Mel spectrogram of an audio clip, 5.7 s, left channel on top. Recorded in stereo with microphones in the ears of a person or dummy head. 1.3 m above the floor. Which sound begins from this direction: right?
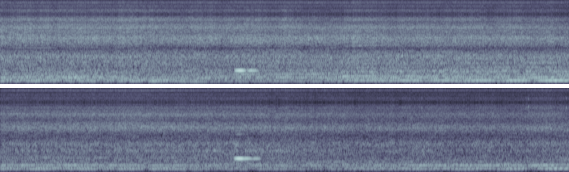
A flute, at 2.3 s.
